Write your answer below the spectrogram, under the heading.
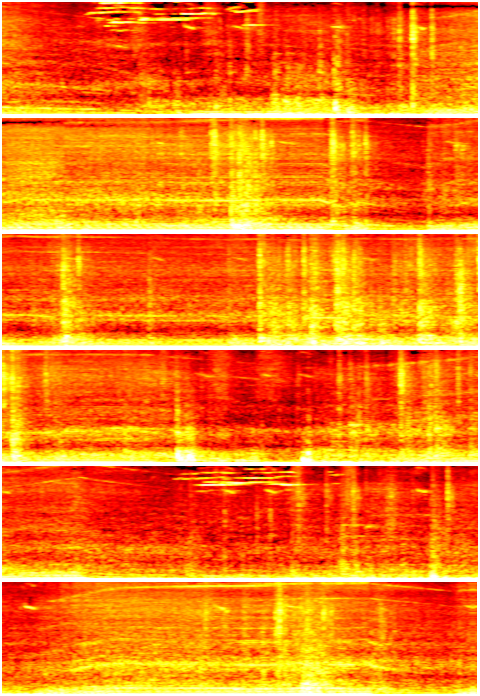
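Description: Diesel garbage truck revving its engine to drive the hydraulic packer as it compacts a load of yard waste. The engine rises and drops back several times, with a faint whine and scattered sharp clanks.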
